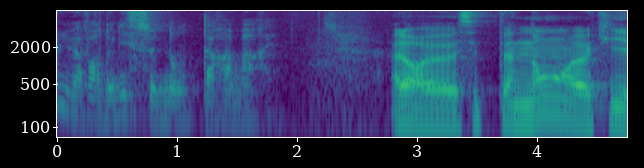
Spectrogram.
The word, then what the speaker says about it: Tarra Mare: Alors moi je l'appelle Taramare, ça pourrait être Taramar, si ça fait référence au mot corse de la terre et de la mer. Exactement. Exactement. Et en même temps, si on le prononce Taramare, il y a une consonance japonaise également.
